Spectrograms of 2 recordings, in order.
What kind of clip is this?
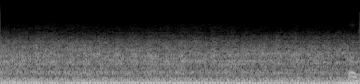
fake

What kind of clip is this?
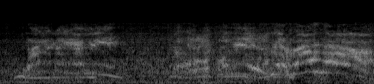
fake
